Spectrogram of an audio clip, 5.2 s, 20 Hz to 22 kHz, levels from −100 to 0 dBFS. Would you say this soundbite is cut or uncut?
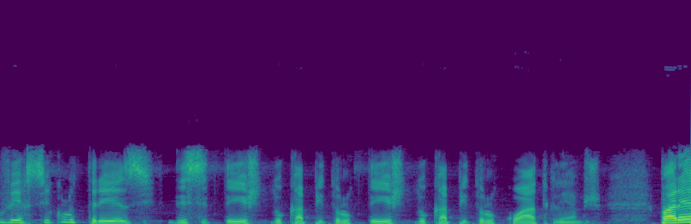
cut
